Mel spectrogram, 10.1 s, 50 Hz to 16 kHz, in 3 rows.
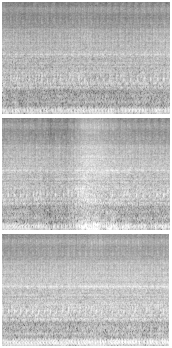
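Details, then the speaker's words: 1968 T100 vintage British twin with a new battery, after throttle cable slack adjustment: steady, even idle with a brief blip near five seconds, then it settles cleanly. Timing exactly on, mixture good. Normal idle. "At this point in time, it starts, runs, idles just beautifully. Timing is exactly on. Mixture's good, idle's good, and it's a nice little bike."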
